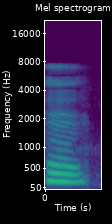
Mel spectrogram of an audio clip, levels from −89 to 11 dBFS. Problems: constant background noise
